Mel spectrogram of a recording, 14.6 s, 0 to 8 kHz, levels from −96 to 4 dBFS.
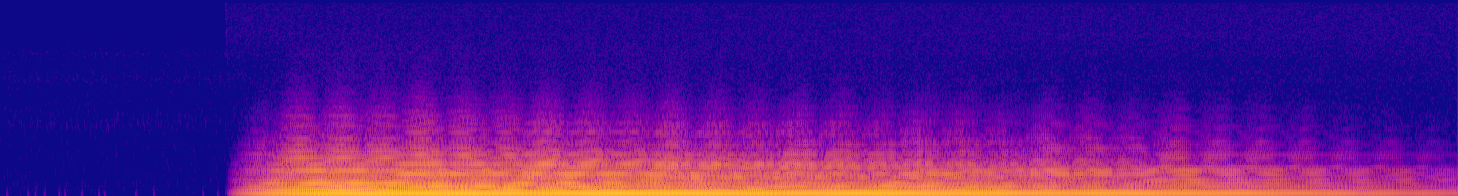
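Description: No technical faults are present: the level rises in a smooth fade-in from around 2 s that is complete by 3.6 s, and the audio carries the character of a WebRTC call path, with nothing above 8 kHz, which fits the G.722 codec at 64 kbps.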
